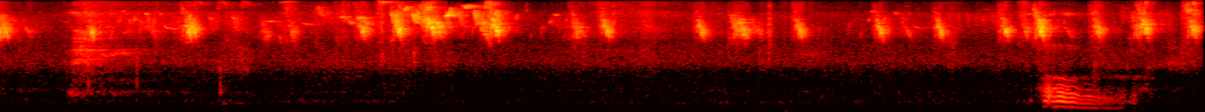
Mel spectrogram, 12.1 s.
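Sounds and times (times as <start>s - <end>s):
small bird high chirps: 0.0s - 6.3s.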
